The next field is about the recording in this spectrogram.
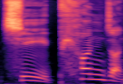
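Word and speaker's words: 집현전: 자, 발음은 분명 지편전 이렇게 발음이 나겠죠? 그러나 로마자는 지편전으로 쓰면 안 된다는 거고요.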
